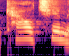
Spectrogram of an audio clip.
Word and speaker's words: Calxim: And so you go into this little village where Calchim is, and it's spelled Calxim.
